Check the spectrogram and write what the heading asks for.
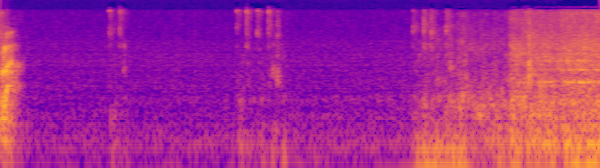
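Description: A few faint computer mouse clicks. About four seconds in, a steady rushing hiss with a low hum starts and gets louder a second later.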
